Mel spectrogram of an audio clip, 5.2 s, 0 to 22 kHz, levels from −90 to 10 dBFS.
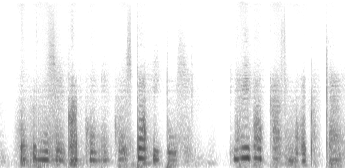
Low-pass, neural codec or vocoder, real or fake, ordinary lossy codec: none; codec, 44.1 kHz, 0.9 kbps, DAC; fake; none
